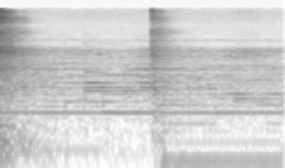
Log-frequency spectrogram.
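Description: Background music with steady held notes, broken by the slap of a volleyball being caught in hands: a sharp one right at the start and a softer one about a second and a half in.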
